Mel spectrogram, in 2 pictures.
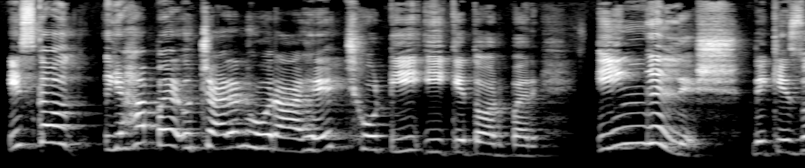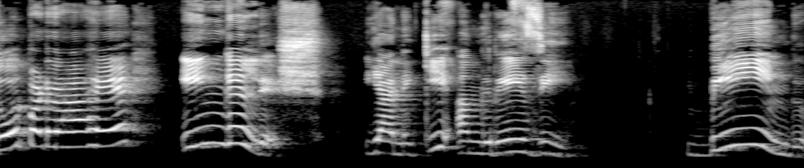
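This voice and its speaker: Woman, English teacher, high voice, slow measured delivery, spells words out letter by letter. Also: a bit bright. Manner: slow and deliberate, spells words letter by letter, asks rhetorical questions. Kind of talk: spoken language lesson.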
